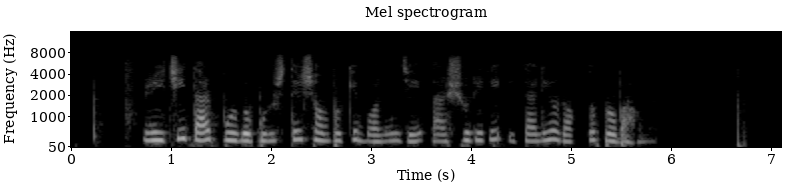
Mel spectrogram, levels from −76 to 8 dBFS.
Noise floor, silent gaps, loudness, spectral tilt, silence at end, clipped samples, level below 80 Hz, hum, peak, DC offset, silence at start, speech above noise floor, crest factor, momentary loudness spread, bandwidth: -50 dBFS; 6.16-6.33 s, 6.51-6.59 s; -31 LUFS; -5.5 dB/octave; 0.4 s; under 0.1%; -58 dBFS; none; -12 dBFS; under 0.1%; 0.55 s; 20 dB; 20 dB; 21 LU; 7.8 kHz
